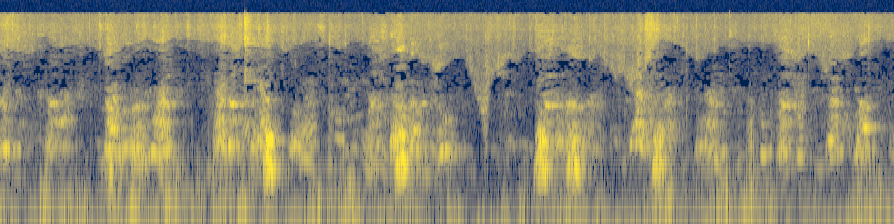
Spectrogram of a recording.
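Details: Dogs at an abandoned-animal shelter in Yangsan, South Korea, during volunteer work, bark in short, irregular bursts roughly every second or two. Faint voices sit underneath the barking.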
